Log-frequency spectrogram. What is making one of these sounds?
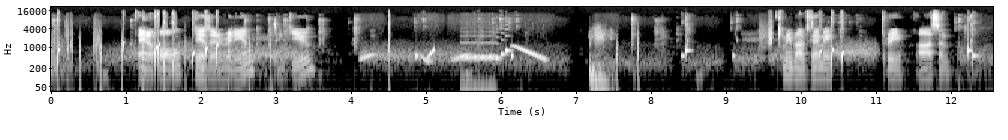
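Game sound effects chime and pop as items are picked up.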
